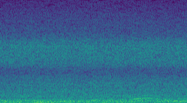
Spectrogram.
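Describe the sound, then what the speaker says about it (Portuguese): A waterfall at the Recanto Pinhão leisure spot pours with a steady, dense, close rushing roar that holds constant throughout. "Olha que linda essa cachoeira!"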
